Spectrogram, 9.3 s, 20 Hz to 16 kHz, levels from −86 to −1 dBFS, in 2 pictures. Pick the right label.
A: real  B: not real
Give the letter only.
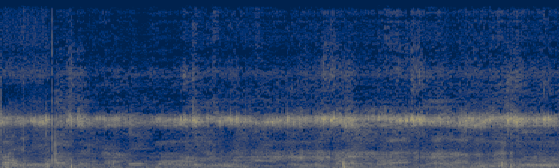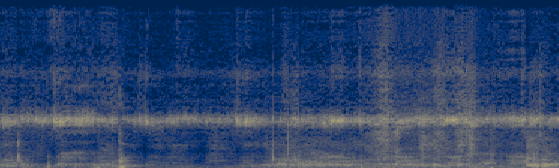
B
